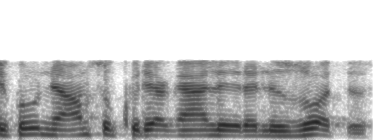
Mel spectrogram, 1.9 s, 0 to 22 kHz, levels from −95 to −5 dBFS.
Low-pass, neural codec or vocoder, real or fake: 3.6 kHz; none; real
